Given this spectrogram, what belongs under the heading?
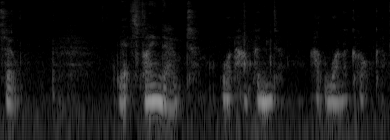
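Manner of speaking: soft, hushed bedtime introduction; hushed story intro. Acted. Storyteller to children, hushed and soft. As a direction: ease listeners in gently.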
